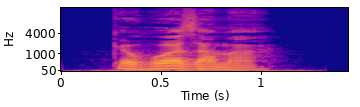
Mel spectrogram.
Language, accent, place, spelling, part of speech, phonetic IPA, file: German, Germany, Berlin, gehorsamer, adjective, [ɡəˈhoːɐ̯ˌzaːmɐ], De-gehorsamer.ogg
- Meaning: 1. comparative degree of gehorsam 2. inflection of gehorsam: strong/mixed nominative masculine singular 3. inflection of gehorsam: strong genitive/dative feminine singular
